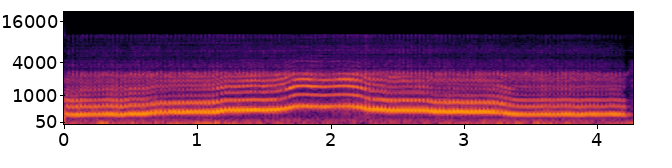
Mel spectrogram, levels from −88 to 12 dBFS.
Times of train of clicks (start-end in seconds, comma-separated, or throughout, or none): none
